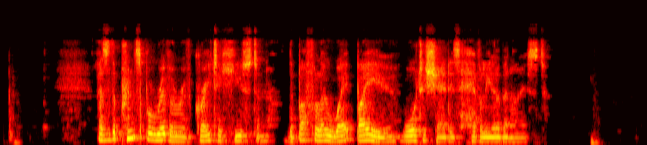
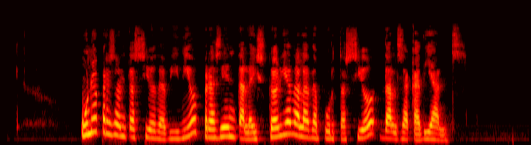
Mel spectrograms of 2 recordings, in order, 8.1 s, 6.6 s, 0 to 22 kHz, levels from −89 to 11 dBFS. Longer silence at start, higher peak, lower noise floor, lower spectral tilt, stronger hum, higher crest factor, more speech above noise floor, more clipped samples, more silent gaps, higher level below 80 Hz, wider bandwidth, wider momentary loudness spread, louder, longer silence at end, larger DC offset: second, 0.1 s vs 1 s; first, -2 dBFS vs -12 dBFS; first, -81 dBFS vs -76 dBFS; about the same, -4.5 dB/octave vs -5 dB/octave; neither; about the same, 22 dB vs 18 dB; first, 59 dB vs 49 dB; neither; neither; first, -56 dBFS vs -84 dBFS; about the same, 10 kHz vs 10.5 kHz; about the same, 10 LU vs 9 LU; first, -22 LUFS vs -28 LUFS; second, 0.6 s vs 0.9 s; neither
